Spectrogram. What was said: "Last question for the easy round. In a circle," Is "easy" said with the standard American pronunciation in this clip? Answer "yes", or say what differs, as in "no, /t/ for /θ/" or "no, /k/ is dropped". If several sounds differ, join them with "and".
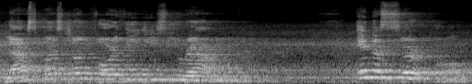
no, /s/ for /z/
